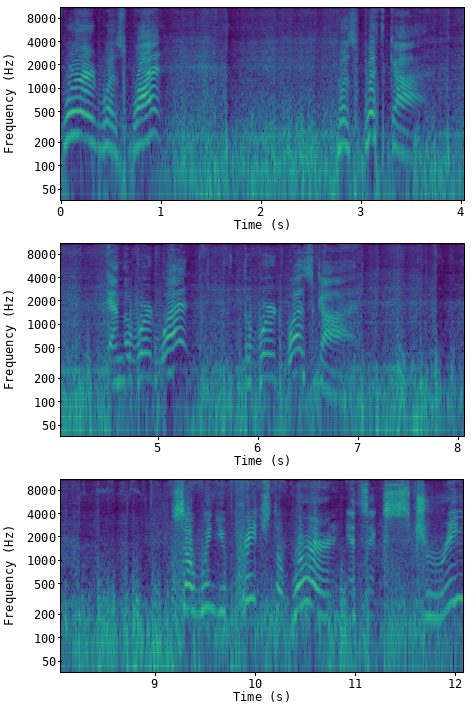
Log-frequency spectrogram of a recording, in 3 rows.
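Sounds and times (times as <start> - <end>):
motorcycle engine drone: 0.0 - 12.0
wind and road noise: 0.0 - 12.0.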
